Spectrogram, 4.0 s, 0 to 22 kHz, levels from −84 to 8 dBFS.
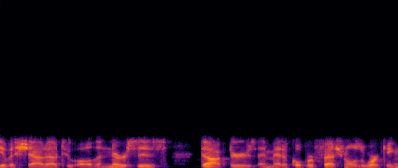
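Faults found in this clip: Lost AMR speech frames, 0.82–0.92 s: radio-side bit errors failed the frame checksum; decoder concealed by repeating last good pitch and vocal tract parameters at reduced gain. Heard as a brief dip or warble, consistent with one lost 20 ms frame.

Lost AMR speech frames, 2.42–2.49 s: same concealment over a longer gap, pointing to two consecutive 20 ms frames (about 40 ms). Repeated parameters with decaying gain smear and thin the sound, then a short weak or rough onset as decoding resumes. The narrowband AMR path (200 Hz to 3.7 kHz line band) carries through both events.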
